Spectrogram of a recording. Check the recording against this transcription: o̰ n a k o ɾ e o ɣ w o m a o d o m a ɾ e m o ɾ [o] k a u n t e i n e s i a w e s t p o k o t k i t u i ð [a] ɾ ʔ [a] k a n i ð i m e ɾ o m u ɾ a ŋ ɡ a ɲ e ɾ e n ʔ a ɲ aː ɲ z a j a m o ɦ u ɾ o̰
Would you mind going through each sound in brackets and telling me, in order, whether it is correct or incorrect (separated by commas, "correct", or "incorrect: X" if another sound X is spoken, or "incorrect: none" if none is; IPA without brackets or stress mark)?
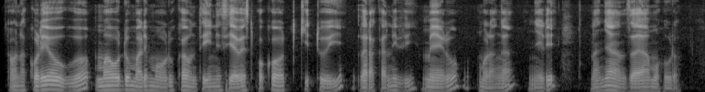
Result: incorrect: u, correct, correct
